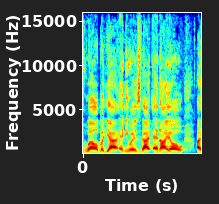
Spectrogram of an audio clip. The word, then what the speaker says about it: NIO: NIO is the pronunciation.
